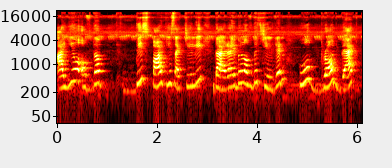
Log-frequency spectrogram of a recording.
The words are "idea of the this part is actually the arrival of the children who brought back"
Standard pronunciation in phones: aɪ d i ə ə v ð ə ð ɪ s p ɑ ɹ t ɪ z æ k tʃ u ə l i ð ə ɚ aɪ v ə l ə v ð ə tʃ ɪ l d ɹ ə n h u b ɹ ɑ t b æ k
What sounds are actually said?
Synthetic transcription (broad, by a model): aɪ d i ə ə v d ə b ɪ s p ɑ ɹ t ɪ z æ k tʃ u ə l i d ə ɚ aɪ b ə l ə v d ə tʃ ɪ l d ɹ ə n h u b ɹ ɑ t b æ k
